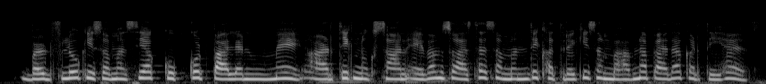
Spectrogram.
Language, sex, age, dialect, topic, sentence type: Hindi, female, 18-24, Hindustani Malvi Khadi Boli, agriculture, statement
